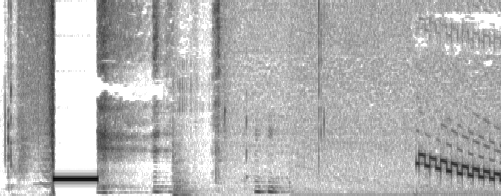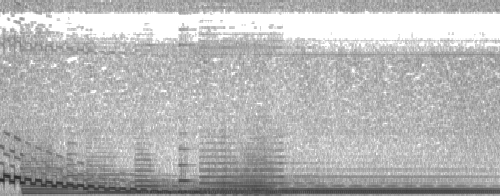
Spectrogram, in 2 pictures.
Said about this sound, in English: You gotta beep it out, though. I'll beep it out.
